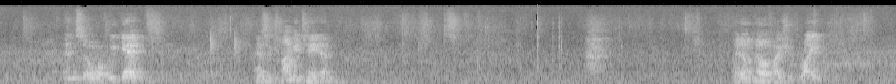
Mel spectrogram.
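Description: An elderly man speaks calmly in short phrases.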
